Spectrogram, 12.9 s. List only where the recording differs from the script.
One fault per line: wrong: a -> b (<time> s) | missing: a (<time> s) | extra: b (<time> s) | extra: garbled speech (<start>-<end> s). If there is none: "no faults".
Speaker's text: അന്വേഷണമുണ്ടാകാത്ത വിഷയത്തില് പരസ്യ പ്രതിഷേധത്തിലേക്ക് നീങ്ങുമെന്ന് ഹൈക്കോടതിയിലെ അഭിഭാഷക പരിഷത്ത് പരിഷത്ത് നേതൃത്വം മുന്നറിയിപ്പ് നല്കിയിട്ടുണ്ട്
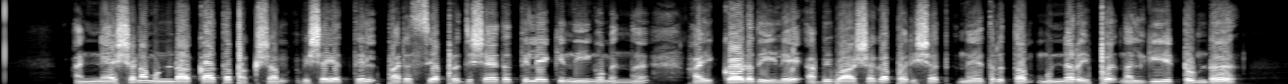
extra: പക്ഷം (2.4 s)
missing: പരിഷത്ത് (9.5 s)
